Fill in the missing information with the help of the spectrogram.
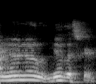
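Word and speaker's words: New Liskeard: But Kristen out of New Liskard, Ontario, Maybe even I screwed up the town in Ontario. – No, New Liskert, that's what it's called. – New Liskert, okay.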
